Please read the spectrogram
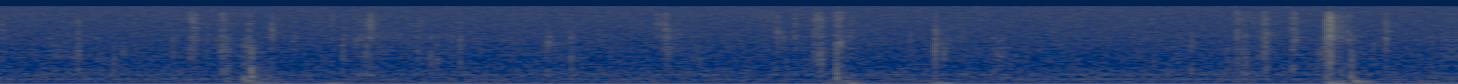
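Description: Near silence: room tone with faint, scattered clicks and a few light taps, the sound of trading cards being handled and set down on a table.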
